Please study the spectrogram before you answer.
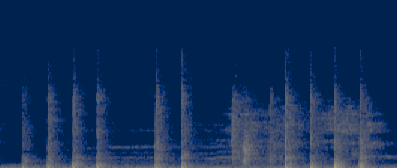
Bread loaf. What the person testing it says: a nice hollow sound when you tap it, which we've got there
